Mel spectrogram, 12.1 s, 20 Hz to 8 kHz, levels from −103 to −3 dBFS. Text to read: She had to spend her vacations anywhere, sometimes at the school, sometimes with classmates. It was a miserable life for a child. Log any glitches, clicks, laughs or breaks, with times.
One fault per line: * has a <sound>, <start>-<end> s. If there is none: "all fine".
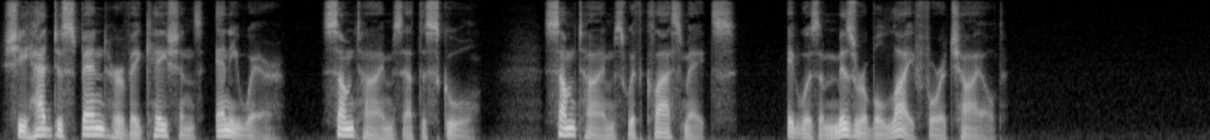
all fine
